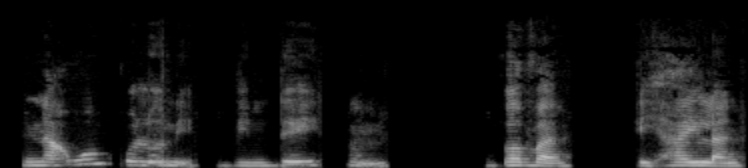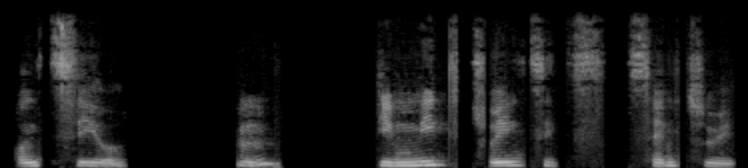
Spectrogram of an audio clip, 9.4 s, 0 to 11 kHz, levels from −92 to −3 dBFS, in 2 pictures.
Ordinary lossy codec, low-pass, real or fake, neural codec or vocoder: none; 9.9 kHz; fake; codec, 24 kHz, 0.9 kbps, WavTokenizer, medium speech release version 1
